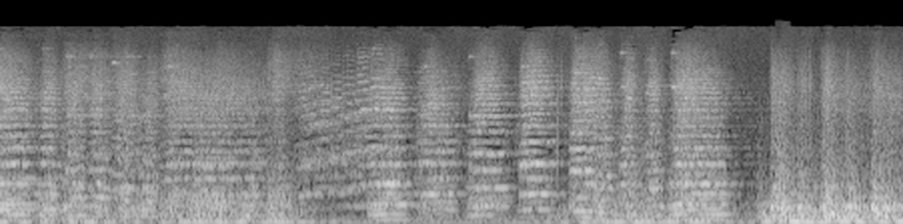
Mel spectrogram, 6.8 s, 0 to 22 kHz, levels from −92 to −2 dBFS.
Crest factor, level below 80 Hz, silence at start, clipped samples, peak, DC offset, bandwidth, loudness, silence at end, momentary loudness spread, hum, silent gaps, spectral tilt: 14 dB; -28 dBFS; 0 s; under 0.1%; -6 dBFS; under 0.1%; 13.5 kHz; -19 LUFS; 0 s; 6 LU; none; none; -3.5 dB/octave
